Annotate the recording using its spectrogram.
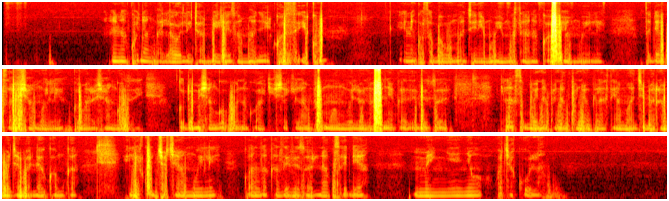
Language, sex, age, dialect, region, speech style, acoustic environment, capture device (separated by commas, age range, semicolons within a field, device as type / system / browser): Swahili, female, 18-24, Kenya - Nairobi Sheng-influenced, Kenya, focused, nature; appliances, desktop / Windows / Chrome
